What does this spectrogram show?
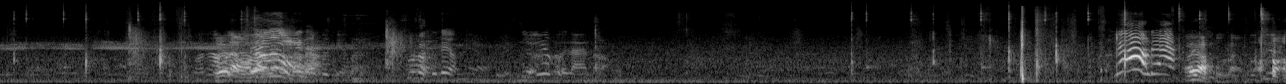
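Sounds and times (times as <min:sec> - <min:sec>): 
sharp clicks and taps: 0:00.0 - 0:01.9, 0:08.5 - 0:12.7
brief tone: 0:00.0 - 0:05.0
steady low hum: 0:00.0 - 0:05.2
people talking at Ditan in Beijing: 0:00.0 - 0:06.2, 0:11.1 - 0:12.8.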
